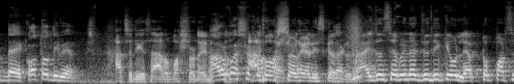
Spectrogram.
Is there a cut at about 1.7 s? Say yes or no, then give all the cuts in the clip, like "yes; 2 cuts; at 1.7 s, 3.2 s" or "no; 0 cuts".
no; 1 cut; at 3.5 s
